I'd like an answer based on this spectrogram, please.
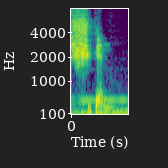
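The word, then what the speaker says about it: Siquem: Siquén, que en realidad la pronunciación de ese lugar es Siquén, Siquén. Apéame y puro y la Siquero, ¿verdad? Siquén. Esa es la verdadera pronunciación, ¿verdad?, de este lugar, Siquén.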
